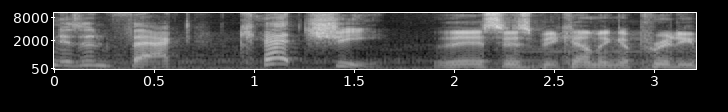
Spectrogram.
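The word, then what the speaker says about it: Cait Sith: it gets really annoying dude the game calls Kate Sethe Kate's it but the correct pronunciation is in fact catchy this is becoming a pretty big mess REME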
